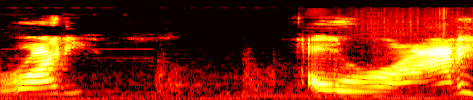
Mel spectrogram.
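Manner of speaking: put-on Southern-accented voice. Gamer on camera, doing weird voices while playing; southern accent. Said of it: "Got a southern accent now".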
